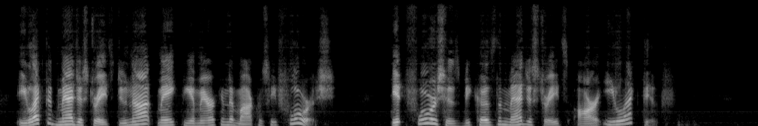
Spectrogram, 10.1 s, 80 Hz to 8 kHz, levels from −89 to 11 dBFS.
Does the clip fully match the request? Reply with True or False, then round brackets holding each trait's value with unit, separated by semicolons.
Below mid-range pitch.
False (170 Hz)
